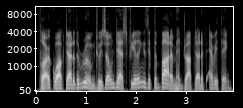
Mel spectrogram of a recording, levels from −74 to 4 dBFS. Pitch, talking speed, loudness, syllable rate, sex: 135 Hz, 305 wpm, -19 LUFS, 7.1 syllables/s, male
